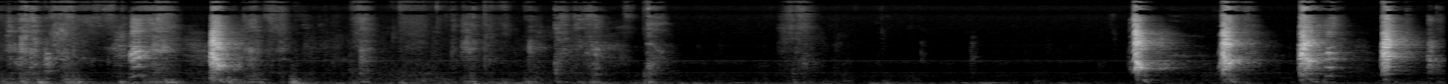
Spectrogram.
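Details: Keeshond and Boston Terrier play-wrestling indoors in a living room; scattered sharp barks and yips early, a quieter scuffling stretch, then four loud barks in quick succession near the end.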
